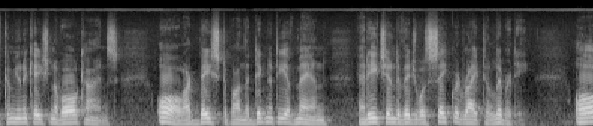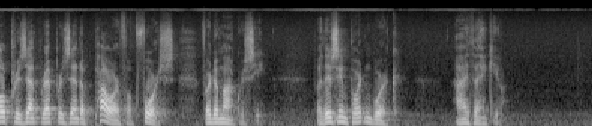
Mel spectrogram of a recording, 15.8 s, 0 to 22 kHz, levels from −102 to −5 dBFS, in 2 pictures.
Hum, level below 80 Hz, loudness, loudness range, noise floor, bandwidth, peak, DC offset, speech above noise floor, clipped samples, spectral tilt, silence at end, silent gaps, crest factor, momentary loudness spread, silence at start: none; -62 dBFS; -28 LUFS; 4 LU; -61 dBFS; 17 kHz; -10 dBFS; under 0.1%; 33 dB; under 0.1%; -4.5 dB/octave; 1.2 s; none; 20 dB; 15 LU; 0 s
